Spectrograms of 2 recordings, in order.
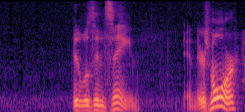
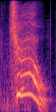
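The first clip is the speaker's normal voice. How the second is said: loud, high-pitched sneeze burst; mock sneeze; 6 dB louder than usual. Friend sneezing on the food tray, loud mock sneeze. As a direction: let out an explosive fake sneeze.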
